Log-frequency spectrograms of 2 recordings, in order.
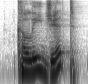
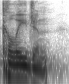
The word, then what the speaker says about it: collegiate: Collegiate? – Yeah. There's no N, right? – What did I say? – You said collegian.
